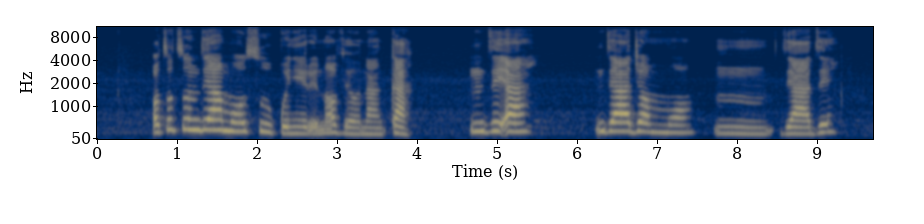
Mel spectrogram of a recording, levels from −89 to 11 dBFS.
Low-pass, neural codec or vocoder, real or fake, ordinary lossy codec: none; none; real; none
